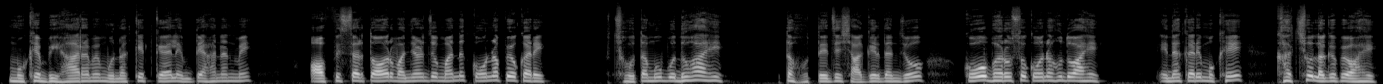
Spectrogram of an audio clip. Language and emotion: Sindhi, fearful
